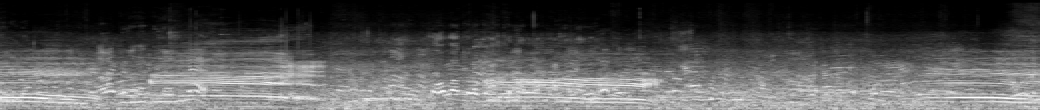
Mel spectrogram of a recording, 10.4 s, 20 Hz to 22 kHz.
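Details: Sahiwal bull calves at a Tuesday cattle market in Faridpur, Bangladesh, 24 December 2024, while a farmer shops: three separate long, level moos roughly every three to four seconds, amid dense crowd chatter and bargaining voices.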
